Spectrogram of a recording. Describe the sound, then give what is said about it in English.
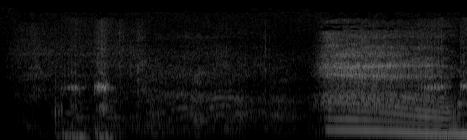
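Frog croaking: one loud, raspy, drawn-out croak with a slowly falling pitch that comes after a couple of faint brief sounds. “It's you. You're that talking frog.”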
